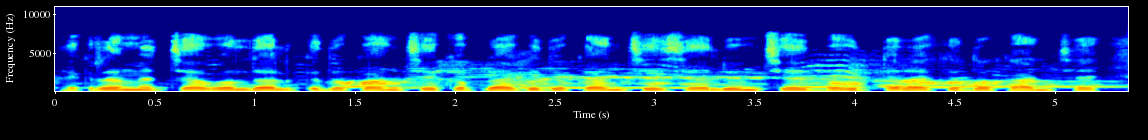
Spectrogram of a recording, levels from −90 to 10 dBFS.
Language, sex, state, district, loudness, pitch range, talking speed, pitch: Maithili, male, Bihar, Begusarai, -17 LUFS, 130-135 Hz, 200 wpm, 135 Hz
